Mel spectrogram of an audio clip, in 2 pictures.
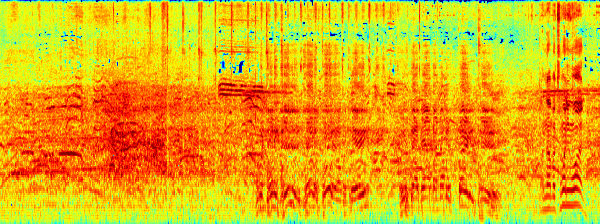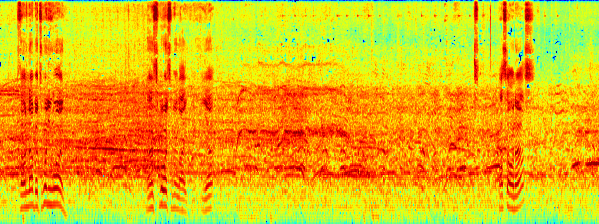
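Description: A large crowd cheers and shouts loudly across an open stadium.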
